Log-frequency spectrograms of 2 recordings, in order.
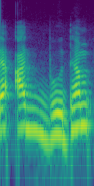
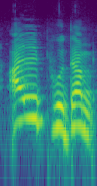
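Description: First: അദ്ഭുതം with a d before bh; correct form. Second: അത്ഭുതം with an l-sound before bh; common wrong form. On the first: Teacher correcting learners, clear d in അദ്ഭുതം. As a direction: say അദ്ഭുതം as "ad-bhutham". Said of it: "എഴുതേണ്ടത് അദ്ഭുതം എന്നാണ്". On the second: Teacher showing the usual mistake, "al" in അത്ഭുതം. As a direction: say അത്ഭുതം as "albhutham". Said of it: "എന്നത് എഴുതേണ്ടത്". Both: Shown as a demonstration.

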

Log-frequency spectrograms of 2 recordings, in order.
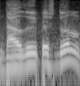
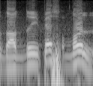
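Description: First: Said in the usual way. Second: "দুন" with a thick, full-mouthed d; heavy dad. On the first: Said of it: "কিন্তু দদটা মোটা হবে". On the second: Shown as a demonstration. Teacher saying it must be made thick, heavy "দুন". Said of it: "মোটা করতে হবে".

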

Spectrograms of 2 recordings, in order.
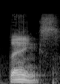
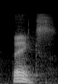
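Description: First: Said in the usual way. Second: Another tune for thanks. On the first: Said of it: "Giọng thường nhất là thanks". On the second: Shown as a demonstration. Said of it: "Cái chữ thanks nó có vài giọng".

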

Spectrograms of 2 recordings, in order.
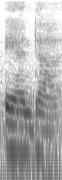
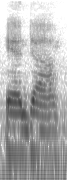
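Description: Both takes have the same delivery.

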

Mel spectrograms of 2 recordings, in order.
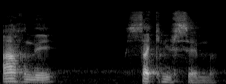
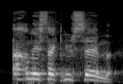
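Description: First: Said in the usual way. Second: High, loud, slow triumphant shout; crying out. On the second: Acted. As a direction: proclaim the name in triumph. (s'écrier lentement, haut et fort) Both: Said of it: "s'écria mon oncle".

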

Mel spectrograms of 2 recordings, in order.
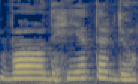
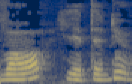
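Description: First: Full "Vad", closing on an audible d; d pronounced in Vad. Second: Open-ended "vo" for Vad, no final d; silent d in Vad. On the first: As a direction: say Vad with its final d sounded, "vod". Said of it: "ডিটা উচ্চারণ করা হয় না". (Vad-এর শেষে ড উচ্চারণ করে) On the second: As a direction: say Vad as "vo", dropping the d. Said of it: "তো এটা হবে এভাবে". (Vad-এর ড বাদ দিয়ে "ভ") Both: Shown as a demonstration.

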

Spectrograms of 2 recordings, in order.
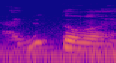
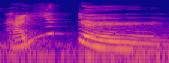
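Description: First: Low, soft "How you doing?" with a pause; low smooth pickup. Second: Copying the pickup line. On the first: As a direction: lean in and murmur it. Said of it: "It's called pause". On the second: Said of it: "Okay, go". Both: Shown as a demonstration.

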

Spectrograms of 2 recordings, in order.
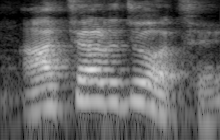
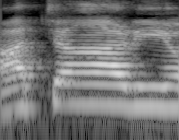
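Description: First: Said in the usual way. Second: আচার্য said loud with the য like ইয়, acharyo; Sanskrit pronunciation. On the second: Shown as a demonstration. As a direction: stress আচার্য and voice য as a y glide. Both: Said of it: "এই আচার্যের উচ্চারণটা হবে".

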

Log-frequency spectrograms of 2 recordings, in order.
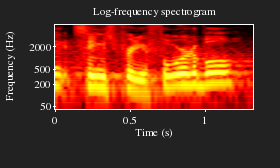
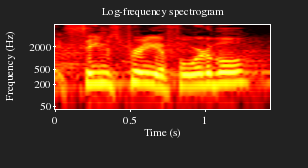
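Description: First: Said in the usual way. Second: Pretty lifted with a knowing rise; "pretty" pointed, teasing the newly engaged; teasing stress on pretty. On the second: Shown as a demonstration. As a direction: lean on "pretty" as a wink at Peyton. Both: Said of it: "Peyton, right?".

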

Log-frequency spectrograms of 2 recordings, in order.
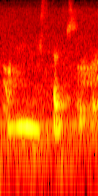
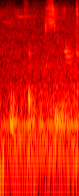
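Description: First: Said in the usual way. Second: Barely voiced whisper repeat. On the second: Real, not acted. Whispering again so the pup stays asleep. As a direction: breathe it out soft and unvoiced.

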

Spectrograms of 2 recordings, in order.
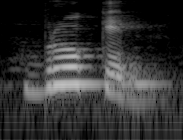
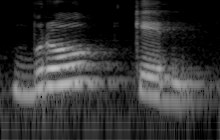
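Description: First: Said in the usual way. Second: "broken" split as bro, pause, ken; syllable by syllable. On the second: Shown as a demonstration. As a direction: break "broken" into two beats. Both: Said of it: "two syllable word".

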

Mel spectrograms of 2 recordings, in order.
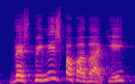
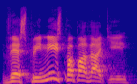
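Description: First: Slow, drawn-out summons by name; calling out sternly. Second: Slow, louder, insistent call by name; shouted summons. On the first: Boss summoning Παπαδάκη over the manuscript, stern call. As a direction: call the culprit out, stretching each word. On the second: Boss summoning Παπαδάκη a second time, shouted summons. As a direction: bellow the name, drawn out and indignant. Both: Acted. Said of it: "τι φωνάζετε".

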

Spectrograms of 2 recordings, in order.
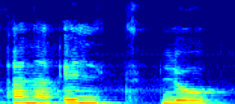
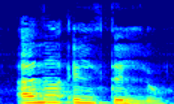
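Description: First: "ana ilt lo" with a hard t, lo kept apart; "ilt" cut off at the t, then a plain "lo"; separate word-by-word reading. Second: "Ana il tillo" run together, with an i after the t; "tillo" with a short i and long l; linked pronunciation. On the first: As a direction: say "ana ilt lo" as separate words, no linking vowel. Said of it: "is not gonna be pronounced". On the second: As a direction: join it smoothly as "Ana il tillo", double L. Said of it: "So we will end up saying". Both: Shown as a demonstration.

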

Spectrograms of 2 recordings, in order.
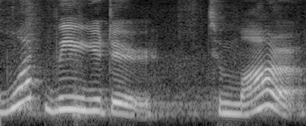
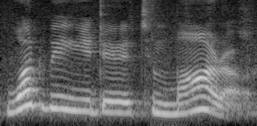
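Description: First: "What will you do", brief pause, then "tomorrow"; slight pause after DO. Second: Said in the usual way. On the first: Shown as a demonstration. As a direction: leave a short gap between DO and TOMORROW. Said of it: "เว้นวรรคนิดนึง". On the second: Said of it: "ไม่ได้แบบหยุดเลยนะ".

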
